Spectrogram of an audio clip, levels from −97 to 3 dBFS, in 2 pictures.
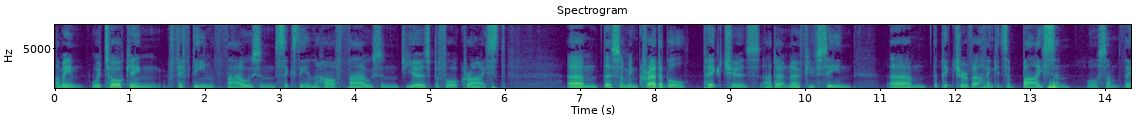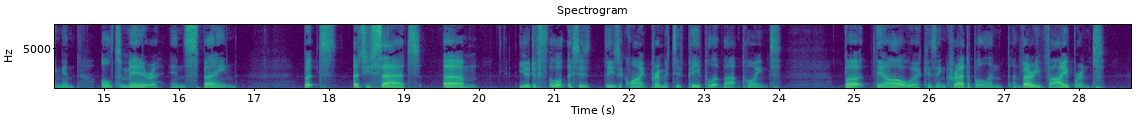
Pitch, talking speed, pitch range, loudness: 115 Hz, 140 wpm, 105-125 Hz, -31 LUFS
